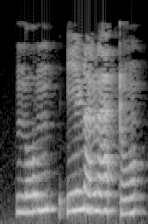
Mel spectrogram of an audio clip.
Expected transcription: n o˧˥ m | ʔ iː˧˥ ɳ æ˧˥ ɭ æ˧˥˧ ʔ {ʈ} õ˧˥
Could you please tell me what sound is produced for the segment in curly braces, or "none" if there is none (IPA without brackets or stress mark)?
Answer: ʈ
